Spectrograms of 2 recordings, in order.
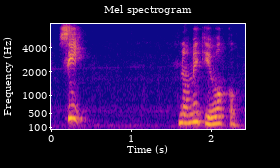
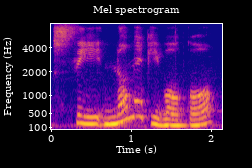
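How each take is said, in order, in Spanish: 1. Una primera palabra tónica va seguida de pausa. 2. Una primera palabra átona sigue sin pausa. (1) "Acá estoy afirmando" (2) "Si yo digo"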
